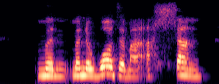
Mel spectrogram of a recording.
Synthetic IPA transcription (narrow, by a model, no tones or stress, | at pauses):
mənmanəwɔdəmaʔa̰ɬan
